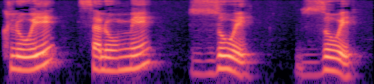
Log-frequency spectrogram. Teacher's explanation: Zoé, on ne dit pas I à la fin, on dit E.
